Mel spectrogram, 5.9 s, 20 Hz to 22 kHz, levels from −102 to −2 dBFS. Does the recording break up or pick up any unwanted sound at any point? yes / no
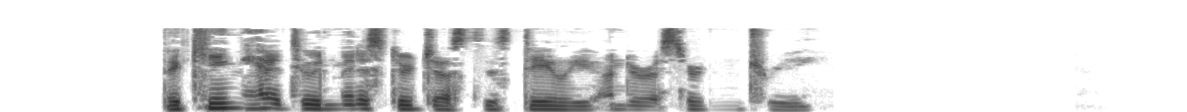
no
